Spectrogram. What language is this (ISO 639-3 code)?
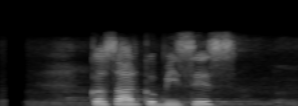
nep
